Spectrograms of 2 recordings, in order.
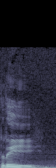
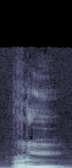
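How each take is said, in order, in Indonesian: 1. Bunyi r ringan dan tipis. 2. Bunyi r berat dan tebal. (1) "Harusnya kan bukan rul, tapi ri" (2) "Tidak boleh ri, enggak boleh. Tidak boleh tebal"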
